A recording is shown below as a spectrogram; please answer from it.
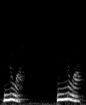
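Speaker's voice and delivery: "Nua" with the r turned into a; nur as Nua. Shown as a demonstration. Teacher modelling German nur for students. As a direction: say "Nua", no r at all. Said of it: "sino como una A".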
